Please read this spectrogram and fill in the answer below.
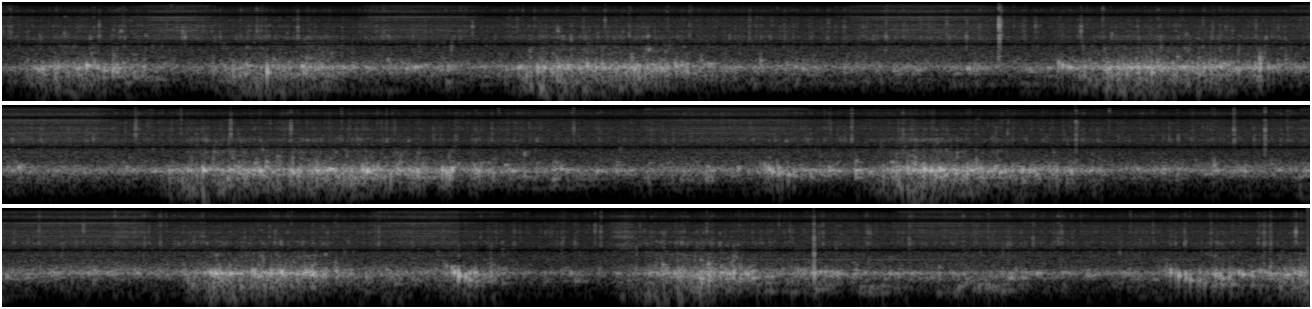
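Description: Scuba regulator breathing heard underwater through the camera housing: a gurgle of exhaled bubbles that swells and fades about every four seconds.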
